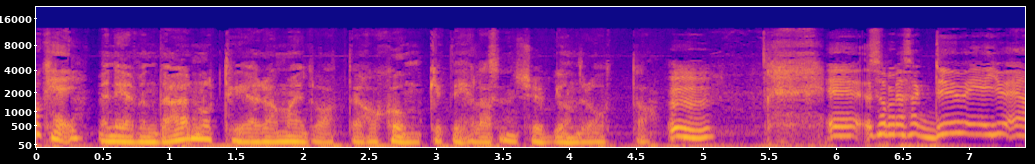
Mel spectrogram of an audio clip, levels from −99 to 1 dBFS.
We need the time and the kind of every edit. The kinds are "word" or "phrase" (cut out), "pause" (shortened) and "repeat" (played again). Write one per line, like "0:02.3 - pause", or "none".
0:03.4 - word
